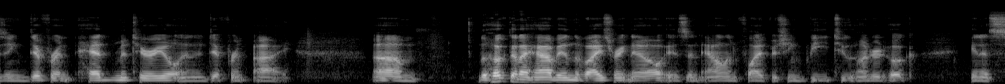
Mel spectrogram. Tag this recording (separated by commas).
Speech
